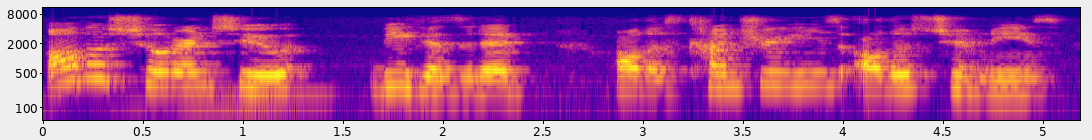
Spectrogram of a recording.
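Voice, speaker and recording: A woman teacher reading a story aloud in class and encouraging a student with quick questions, recorded on a computer webcam in a classroom. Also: fairly high pitch, animated. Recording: echoey room, dull lo-fi sound.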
